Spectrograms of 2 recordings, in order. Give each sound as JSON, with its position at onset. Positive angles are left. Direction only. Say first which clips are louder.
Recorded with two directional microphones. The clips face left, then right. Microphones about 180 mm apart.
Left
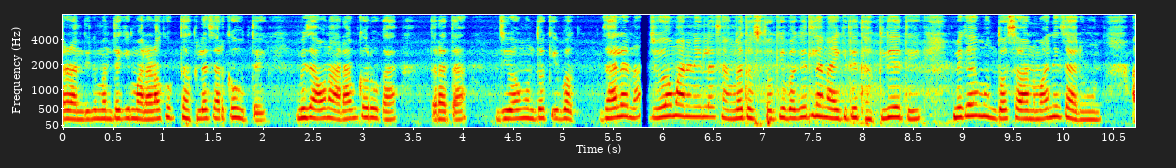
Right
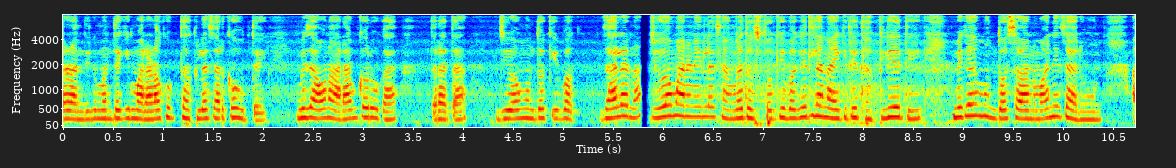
{"t": 0.0, "sound": "speech", "louder": "left 4 dB", "side_deg": 35}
